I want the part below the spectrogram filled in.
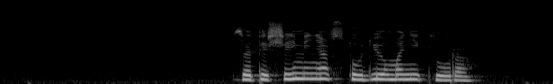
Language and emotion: Russian, neutral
